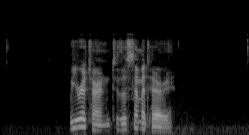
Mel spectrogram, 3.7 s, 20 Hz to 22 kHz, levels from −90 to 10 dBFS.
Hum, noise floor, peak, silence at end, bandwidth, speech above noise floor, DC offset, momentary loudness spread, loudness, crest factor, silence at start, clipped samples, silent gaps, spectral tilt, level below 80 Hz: none; -81 dBFS; -14 dBFS; 1.15 s; 9.4 kHz; 48 dB; under 0.1%; 11 LU; -33 LUFS; 22 dB; 1.05 s; under 0.1%; none; -3 dB/octave; -72 dBFS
